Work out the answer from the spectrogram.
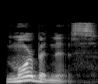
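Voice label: "morbidness", British English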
